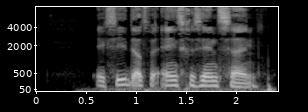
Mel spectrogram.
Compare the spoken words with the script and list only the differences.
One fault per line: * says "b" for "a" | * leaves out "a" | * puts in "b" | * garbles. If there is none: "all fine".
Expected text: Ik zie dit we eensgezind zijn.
* says "dat" for "dit"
